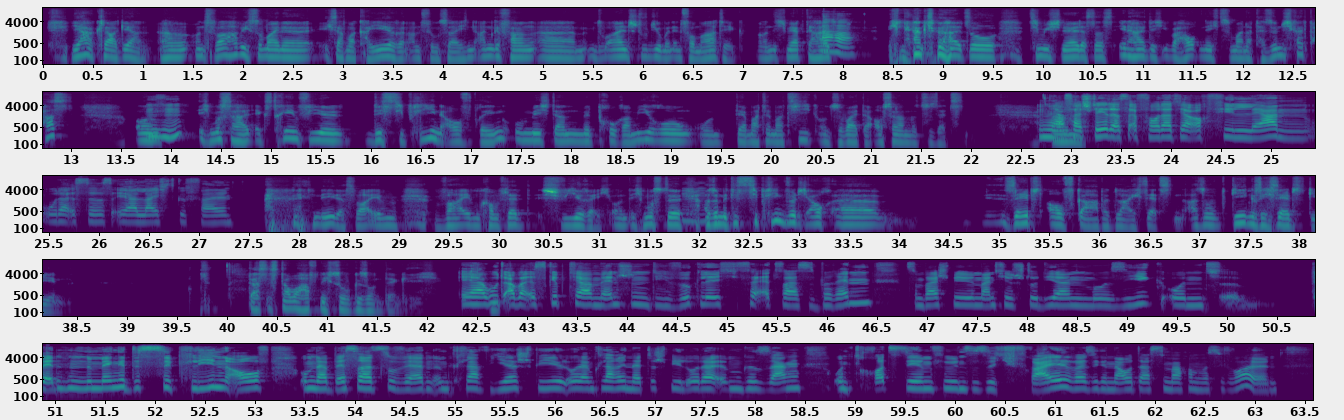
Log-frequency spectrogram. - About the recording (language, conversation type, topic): German, podcast, Wie findest du die Balance zwischen Disziplin und Freiheit?
- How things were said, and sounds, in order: laughing while speaking: "ich merkte halt"; chuckle; other noise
